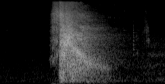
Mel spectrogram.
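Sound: arrow shot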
